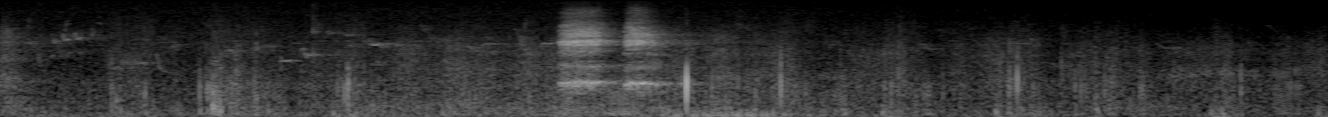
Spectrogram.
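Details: In woodland on a fine-weather Easter Sunday during an overnight camp, a common pheasant gives a loud, harsh, abrupt two-note crow near the middle, over faint rustles and clicks.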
